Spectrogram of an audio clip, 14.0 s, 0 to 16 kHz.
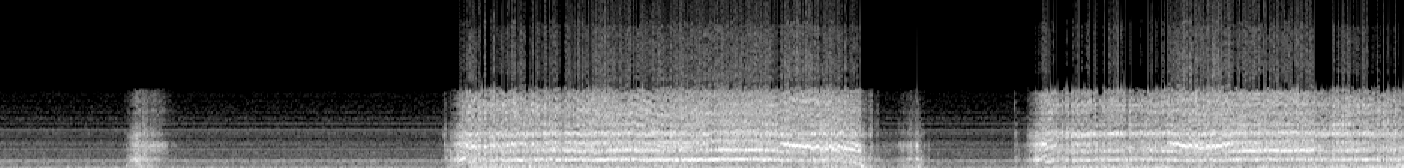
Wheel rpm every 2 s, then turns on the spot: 10, 0, 130, 220, 80, 140, 220.
8-10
